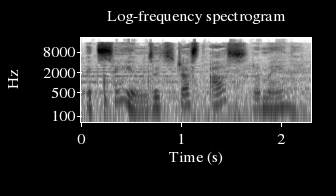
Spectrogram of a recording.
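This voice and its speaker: A gracious, reserved lady traveller speaks politely in a fairly low voice. Her delivery is composed, as game dialogue with music clearly behind it. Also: very animated, measured pace. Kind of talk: video game dialogue acting.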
